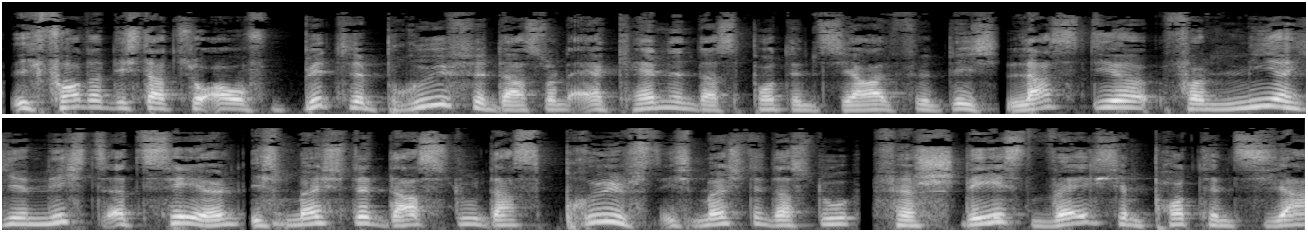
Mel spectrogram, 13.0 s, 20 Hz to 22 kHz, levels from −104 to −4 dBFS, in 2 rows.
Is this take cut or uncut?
cut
